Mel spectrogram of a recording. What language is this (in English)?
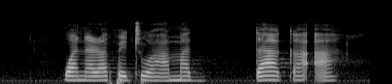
Venda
